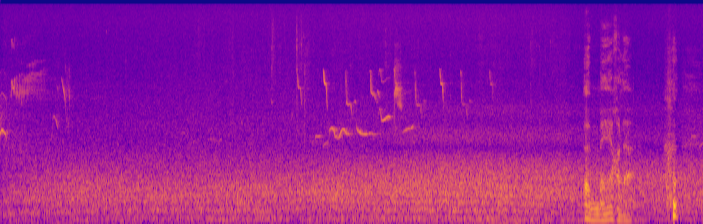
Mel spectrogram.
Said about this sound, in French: Un merle avec vue sur l'océan.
